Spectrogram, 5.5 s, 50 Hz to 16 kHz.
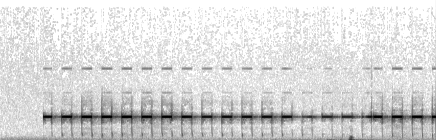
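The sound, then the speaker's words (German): A Motorola Pageboy 2 pager, set as an alarm clock, beeping in a fast, steady rhythm of short, high-pitched electronic tones, loud, continuing for several seconds with a brief thump near the end. “Voilà, der tote Wertgereich vom Motorola Pageboy 2. Und Motorola Pageboy 2 hat einfach gepiepst.”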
